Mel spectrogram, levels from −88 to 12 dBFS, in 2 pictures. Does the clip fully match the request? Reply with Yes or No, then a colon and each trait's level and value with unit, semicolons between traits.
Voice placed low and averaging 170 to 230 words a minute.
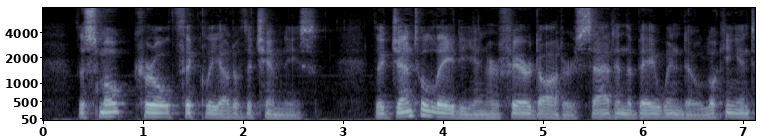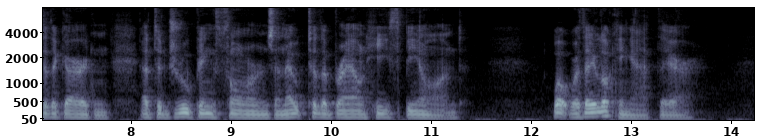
Yes: very low, 90 Hz; average, 175 wpm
